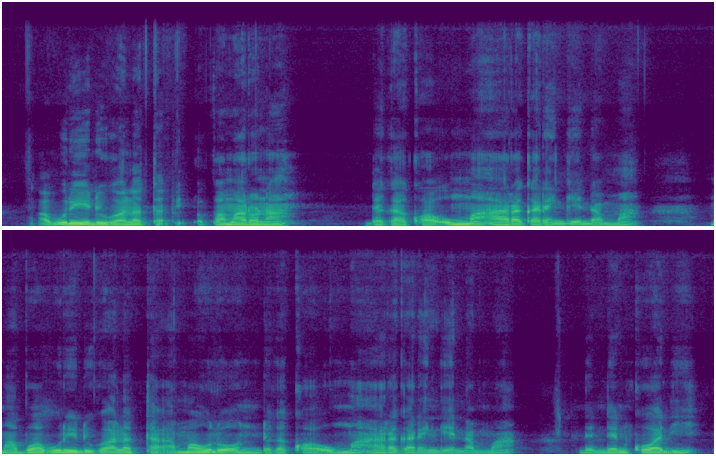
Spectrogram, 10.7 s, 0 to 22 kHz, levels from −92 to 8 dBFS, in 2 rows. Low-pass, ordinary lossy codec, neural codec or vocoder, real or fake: 19.8 kHz; none; none; real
